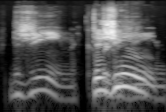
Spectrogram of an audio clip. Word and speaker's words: DeJean: DeJean.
